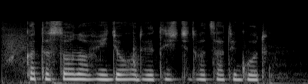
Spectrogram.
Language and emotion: Russian, neutral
